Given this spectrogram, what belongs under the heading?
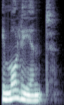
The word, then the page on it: emollient: British English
